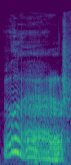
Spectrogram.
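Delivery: shrill screeching dinosaur cry. Pretend. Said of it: "my, my dinosaur noise".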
